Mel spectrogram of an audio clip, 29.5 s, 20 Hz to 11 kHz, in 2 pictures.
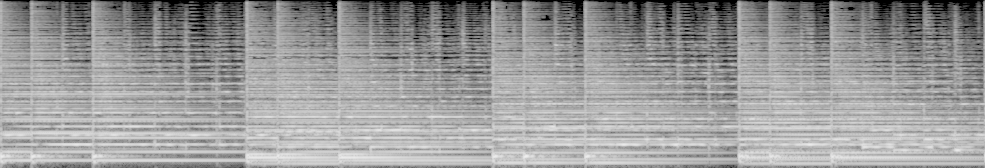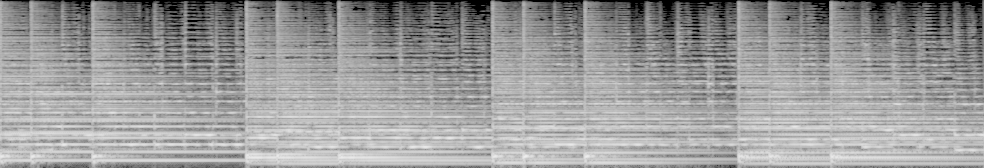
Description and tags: A Sad loop made in FL Studio. Sound inspired by Nothing But Thieves song "Afterlife".
2021.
